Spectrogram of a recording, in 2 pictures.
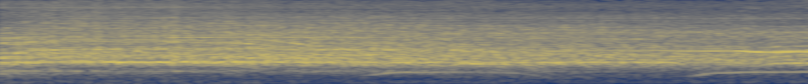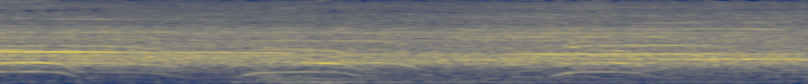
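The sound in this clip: A huge stadium concert crowd at Optus Stadium in Perth, Australia, roars and cheers in a sustained, loud wall of noise, with scattered whoops and chant-like shouts rising and falling within the din.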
